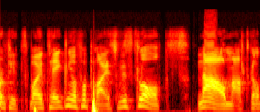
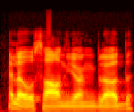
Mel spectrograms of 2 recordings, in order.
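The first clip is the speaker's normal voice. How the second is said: much lower, softer detective voice; lower calm L; 8 semitones lower, 4 dB quieter than usual. Acted. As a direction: answer the little god coolly and low. L answers the squeaky god.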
